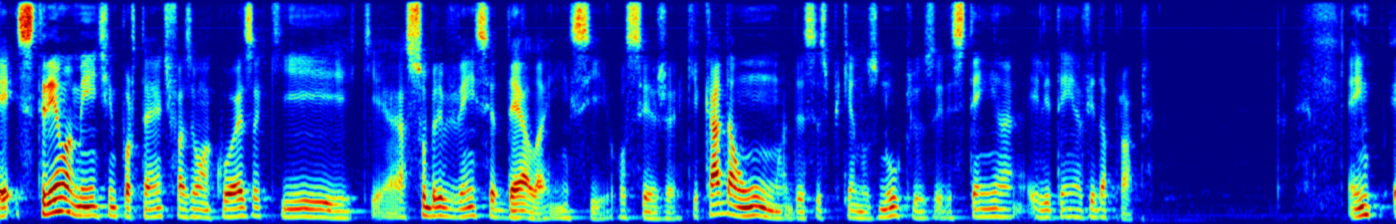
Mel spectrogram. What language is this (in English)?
Portuguese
